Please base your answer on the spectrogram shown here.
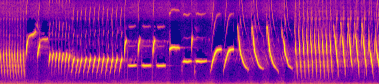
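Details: Canary song meant to stimulate lazy canaries into singing: fast buzzy trill, then separate rising and falling whistled notes, upswept slurs and a rapid rolling trill of repeated notes near the end.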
